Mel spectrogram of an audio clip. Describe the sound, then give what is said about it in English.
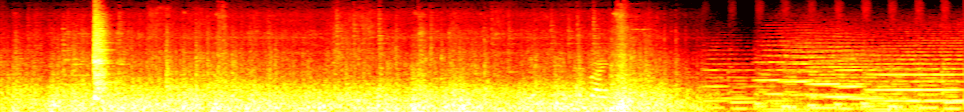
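A locomotive works hard on the Watercress line, on steep gradients in wet conditions, with heavy rhythmic clickety-clack and engine roar. The roar gives way near the end to a steadier tonal sound as a voice talks. “These locomotives can be challenging, especially in wet conditions, on a line with gradients as steep as the Watercress line.”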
